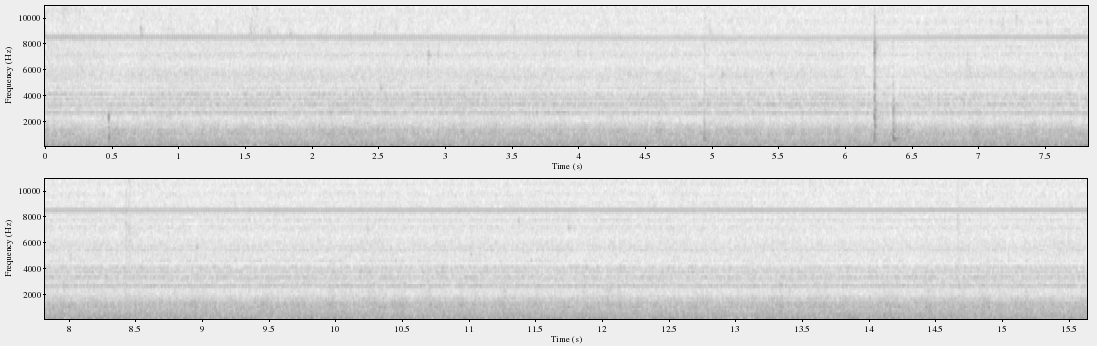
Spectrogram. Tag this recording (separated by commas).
Engine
